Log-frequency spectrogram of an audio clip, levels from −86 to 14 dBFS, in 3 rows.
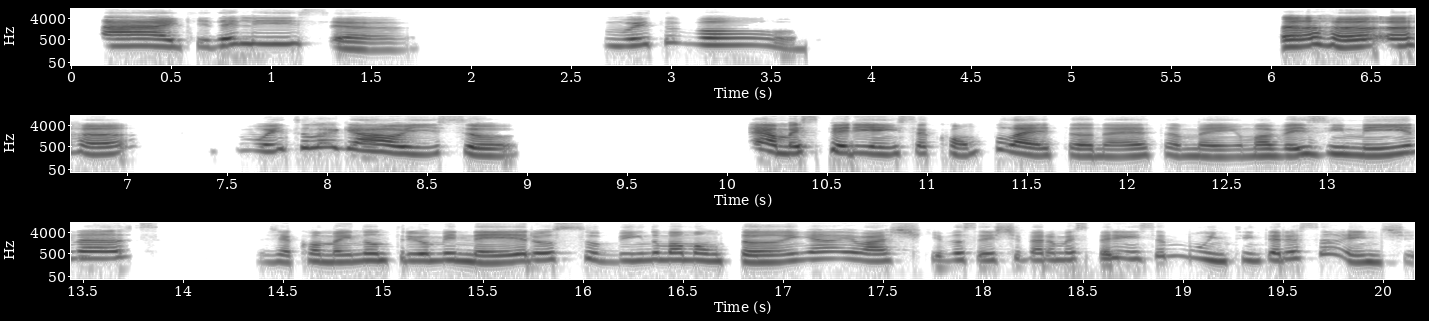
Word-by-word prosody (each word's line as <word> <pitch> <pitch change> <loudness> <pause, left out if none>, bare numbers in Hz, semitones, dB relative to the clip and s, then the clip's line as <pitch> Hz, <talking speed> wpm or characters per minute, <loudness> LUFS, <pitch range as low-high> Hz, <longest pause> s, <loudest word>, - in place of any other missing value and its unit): Ai 270 -2 +5
que 240 0 -16
delícia. 275 - -3 1.0
Muito 285 +7 -5
bom. 295 -2 -2 2.4
Aham, 255 -1 +6
aham 260 -3 +3 0.6
muito 340 +6 -2
legal 365 - +5
isso. 235 -4 0 1.2
É 320 - +9
uma 255 -3 +5
experiência 255 -1 +3
completa, 220 - +1
né, 195 +1 -1
também. 195 -3 -4
Uma 200 +1 0
vez 225 +5 -1
em 245 - -1
Minas, 280 - +1 0.6
já 215 -1 -8
comendo 230 +1 -3
um 250 - -3
trio 245 -1 -3
mineiro, 240 +1 0
subindo 265 -2 -9
uma 270 0 -2
montanha, 245 +4 -3
eu 280 -3 -3
acho 240 0 -3
que - - -14
vocês 260 -1 -7
tiveram 260 0 -8
uma 270 - -6
experiência 300 +4 -8
muito 265 -6 -7
interessante. 250 - -6
255 Hz, 110 wpm, -22 LUFS, 225-285 Hz, 2.4 s, É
